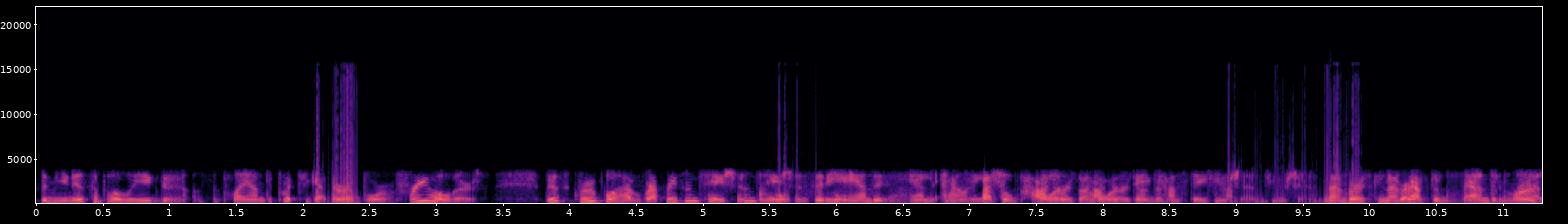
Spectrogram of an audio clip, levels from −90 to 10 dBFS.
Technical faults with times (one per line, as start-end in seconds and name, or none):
0.00-11.30 AMR narrowband mobile codec
0.98-1.40 lost AMR speech frames
2.08-2.46 processor overload crackle
2.58-2.71 lost AMR speech frames
5.57-5.85 processor overload crackle
6.34-6.59 lost AMR speech frames
8.94-9.94 processor overload crackle
10.60-10.74 lost AMR speech frames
